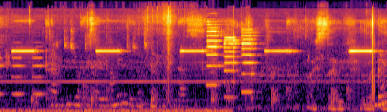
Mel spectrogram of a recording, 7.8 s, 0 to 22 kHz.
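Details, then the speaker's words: Repeated high electronic monitor beeps and alarm tones over soft voices and music in a delivery room, a preterm baby about 26 minutes after birth just handed to mum for a cuddle; neonatal patient monitor beeps. "i'll apologize in advance for the beats of the monitors it's something you only realize is going on in retrospect but if you can try and hear through the beeps the baby's about 26 minutes postnatal here"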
